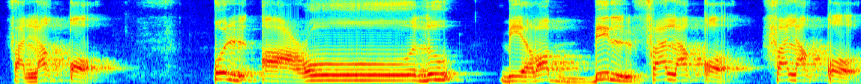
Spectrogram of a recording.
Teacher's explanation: اب کا لاسٹ پہ ہے قاف، اکثر لوگ کیسے پڑھتے ہیں فلق، فلق، ایسا نہیں پڑھنا، غلط ہو جاتا ہے کیونکہ قاف بریک پڑھا جاتا ہے، یہاں پر قاف جو دو نقطوں والا ہے موٹا پڑھا جائے گا۔ تو پڑھتے ہوئے، کیونکہ قاف حروف مستعلیٰ میں سے بھی ہے اور حروف قلقلہ میں سے بھی ہے، حروف قلقلہ جب ساکن ہو تو ان میں وقف قلقلہ کیا جاتا ہے، تو یہاں پر قاف قلقلہ کے ساتھ پڑھیں گے، فلق، قل اعوذ برب الفلق، فلق۔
